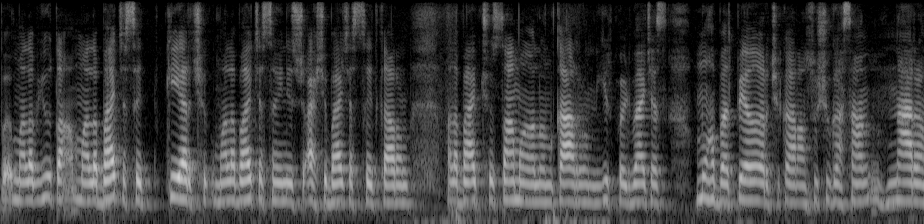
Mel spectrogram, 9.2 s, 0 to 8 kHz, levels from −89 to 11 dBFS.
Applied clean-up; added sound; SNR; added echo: none; none; none; none.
